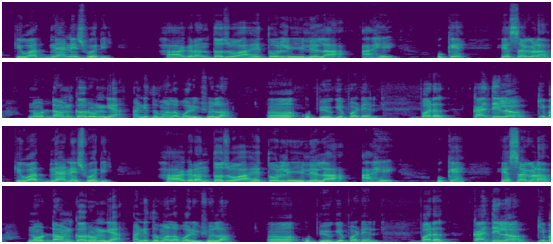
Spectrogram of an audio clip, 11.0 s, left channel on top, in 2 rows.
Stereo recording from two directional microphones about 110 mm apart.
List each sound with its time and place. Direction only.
0.1 s speech: 45° right (ahead or behind)
7.5 s speech: 15° right (ahead or behind)
8.1 s speech: 5° left (ahead or behind); by 10.9 s 20° right (ahead or behind)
